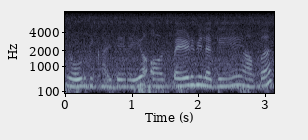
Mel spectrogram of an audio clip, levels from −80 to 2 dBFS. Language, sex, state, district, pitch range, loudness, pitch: Hindi, female, Bihar, Sitamarhi, 220-250 Hz, -31 LUFS, 230 Hz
